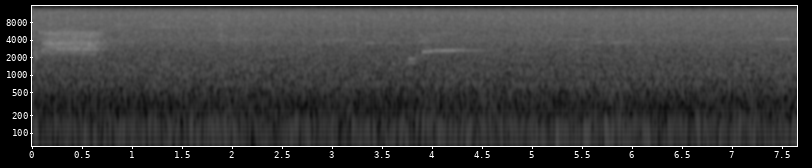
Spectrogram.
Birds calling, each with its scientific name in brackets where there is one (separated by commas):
Red-winged Blackbird (Agelaius phoeniceus), Black-capped Chickadee (Poecile atricapillus)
